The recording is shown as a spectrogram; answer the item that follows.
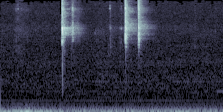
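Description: Computer keyboard keystrokes: a few short clicks as a word is typed and an autocomplete suggestion accepted, about half a second and just over a second in.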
